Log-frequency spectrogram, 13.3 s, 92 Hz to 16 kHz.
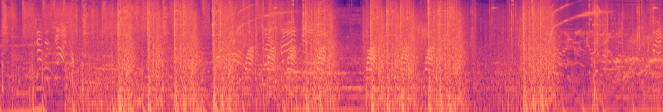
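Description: Dense gunfire fills a Payday 2 heist fight, with rapid overlapping shots and bursts crackling almost without pause. It is loud and close throughout, and game voices and effects are mixed in.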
